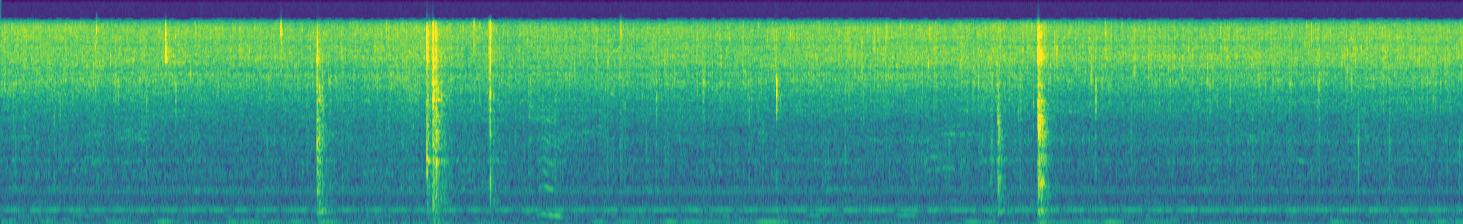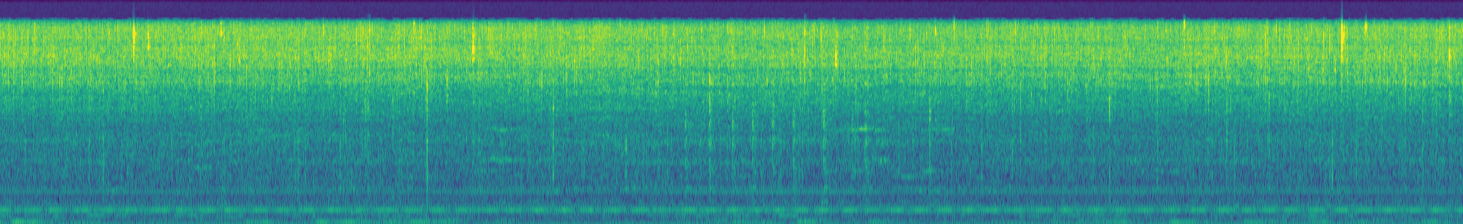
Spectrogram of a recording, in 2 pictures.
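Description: Okra-and-egg omelet patties sizzling steadily as they shallow-fry in hot oil in a pan, with a few sharp clicks in the first ten seconds.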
